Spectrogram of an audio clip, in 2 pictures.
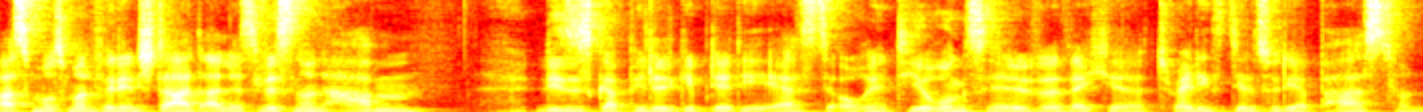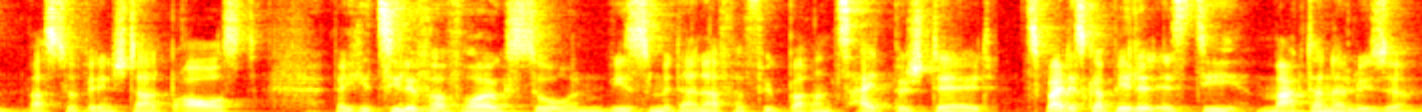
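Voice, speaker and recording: A man speaks at a fairly low pitch, somewhat breathy. His intonation stays fairly even. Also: moderate pace. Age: 30s. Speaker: trading educator. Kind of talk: scripted narration. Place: home room. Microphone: studio mic.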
